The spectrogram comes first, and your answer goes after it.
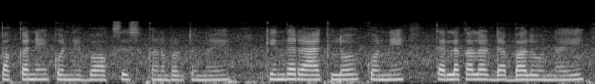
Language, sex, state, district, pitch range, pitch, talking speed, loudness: Telugu, female, Telangana, Mahabubabad, 215-230 Hz, 225 Hz, 110 wpm, -17 LUFS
